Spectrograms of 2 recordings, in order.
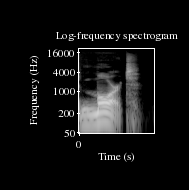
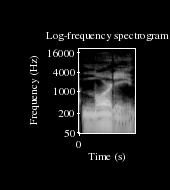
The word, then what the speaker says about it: Mort: his name is Mort, not Morty, the E is silent.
